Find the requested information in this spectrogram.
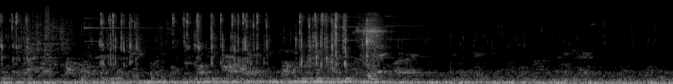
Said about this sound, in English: Excuse the typing.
